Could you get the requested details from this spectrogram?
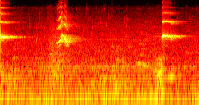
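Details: Alexandrine parakeets kept as talking pets give clear, high, ringing whistles, a short one at the start and two louder ones spaced about two seconds apart, over soft background noise.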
